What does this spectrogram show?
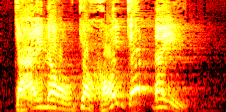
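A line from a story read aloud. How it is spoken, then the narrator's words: Bloodcurdling scream. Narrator (Vietnamese): Lã Trần Thiết Mà thét như rợn hồn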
